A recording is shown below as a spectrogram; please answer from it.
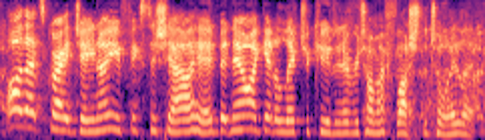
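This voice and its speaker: A woman's voice: on the high side, quick pace. A woman in her forties with an Australian accent doing a brash, sweary, self-mocking stand-up comedy set on a club stage. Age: 40s. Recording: live club audio, audience noise. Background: audience laughter.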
